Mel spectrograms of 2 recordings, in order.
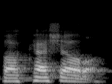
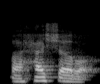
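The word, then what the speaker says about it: فَحَشَرَ: Nah, ha tadi mohon maaf terbacanya ka. Fakasyara. Fahasyara. Ya, yang betul ha.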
